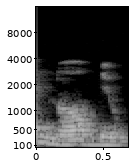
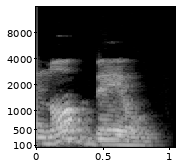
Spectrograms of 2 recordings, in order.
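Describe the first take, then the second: First: "Nobel" with first-syllable stress, NÓ-bel; "Nobel" misstressed on NO; wrong stress, NÓ-bel. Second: "Nobel" as no-BÉL, last syllable drawn out; slow corrective no-BÉÉL for "Nobel"; stress on BEL. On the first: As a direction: say "Nobel" as the common error NÓ-bel. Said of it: "não é Nobel". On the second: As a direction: stretch and stress the end of "Nobel". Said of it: "Porque é Nobel". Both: Shown as a demonstration.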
